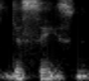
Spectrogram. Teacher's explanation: I have to turn my vocal cords off to pronounce deceased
